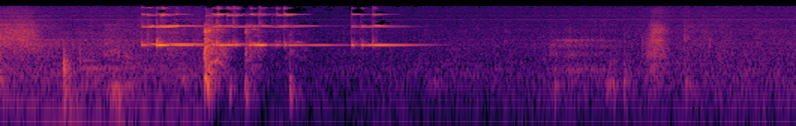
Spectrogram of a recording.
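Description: A small bell ringing: a clear high ringing tone struck about a second and a half in, struck again briefly a couple of seconds later, and dying away about four seconds in, with a few soft knocks around the first strike.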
